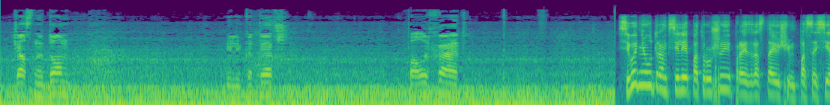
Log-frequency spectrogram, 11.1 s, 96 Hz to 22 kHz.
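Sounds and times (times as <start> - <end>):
car engine and road noise: 0.0 - 8.3.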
